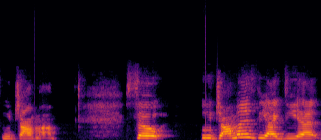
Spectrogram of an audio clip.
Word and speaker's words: Ujamaa: And one of the values in Kwanzaa, and hopefully I listened several times to try to make sure I was pronouncing it correctly, but it's Ujamaa.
